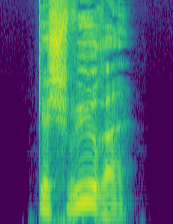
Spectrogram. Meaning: nominative/accusative/genitive plural of Geschwür
- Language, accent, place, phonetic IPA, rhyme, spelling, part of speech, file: German, Germany, Berlin, [ɡəˈʃvyːʁə], -yːʁə, Geschwüre, noun, De-Geschwüre.ogg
